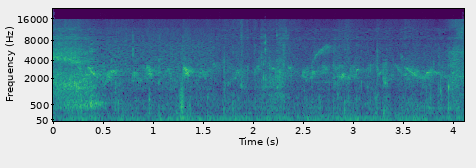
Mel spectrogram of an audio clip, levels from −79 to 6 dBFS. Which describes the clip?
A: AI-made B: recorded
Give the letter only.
B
